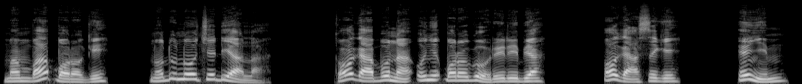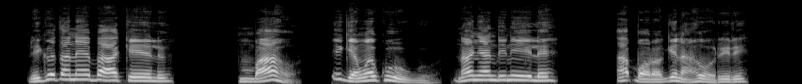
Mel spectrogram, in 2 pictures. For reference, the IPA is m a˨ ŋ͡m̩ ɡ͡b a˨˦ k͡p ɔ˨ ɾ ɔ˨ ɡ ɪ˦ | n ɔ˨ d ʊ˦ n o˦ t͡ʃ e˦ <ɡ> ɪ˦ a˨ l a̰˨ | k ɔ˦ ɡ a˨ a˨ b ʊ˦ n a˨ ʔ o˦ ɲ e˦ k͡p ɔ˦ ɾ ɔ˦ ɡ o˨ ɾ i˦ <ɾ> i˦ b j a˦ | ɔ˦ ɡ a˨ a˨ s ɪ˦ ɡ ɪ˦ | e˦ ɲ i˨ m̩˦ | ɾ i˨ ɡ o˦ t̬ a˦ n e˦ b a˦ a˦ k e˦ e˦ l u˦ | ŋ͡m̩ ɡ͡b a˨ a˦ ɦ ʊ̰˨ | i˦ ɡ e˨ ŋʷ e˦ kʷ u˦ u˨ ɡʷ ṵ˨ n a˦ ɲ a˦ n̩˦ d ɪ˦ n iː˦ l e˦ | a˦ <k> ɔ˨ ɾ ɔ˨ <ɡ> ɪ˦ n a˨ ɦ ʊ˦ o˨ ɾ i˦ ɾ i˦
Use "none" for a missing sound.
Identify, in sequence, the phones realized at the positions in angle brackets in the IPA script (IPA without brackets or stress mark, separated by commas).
d, ɾ, k͡p, ɡ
